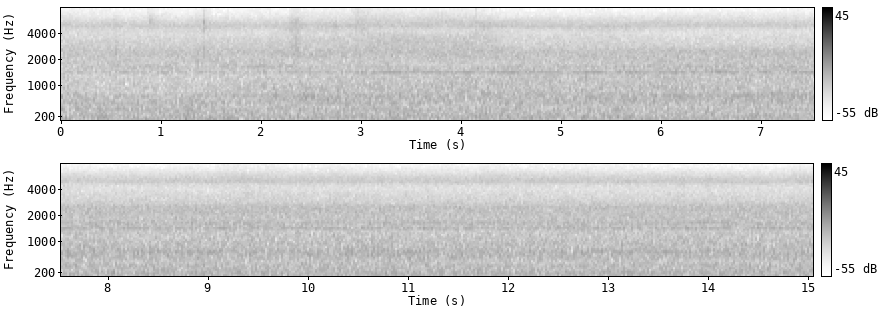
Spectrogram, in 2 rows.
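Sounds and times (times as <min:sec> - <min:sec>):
faint high whine: 0:00.0 - 0:15.0
train running equipment hum: 0:00.0 - 0:15.0.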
